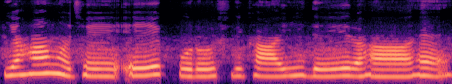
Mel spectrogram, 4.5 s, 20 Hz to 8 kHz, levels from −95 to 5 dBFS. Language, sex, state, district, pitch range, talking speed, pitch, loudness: Hindi, female, Madhya Pradesh, Katni, 215-245 Hz, 105 wpm, 225 Hz, -14 LUFS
